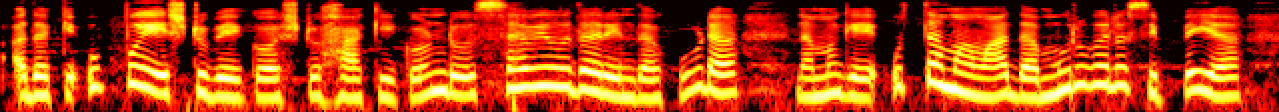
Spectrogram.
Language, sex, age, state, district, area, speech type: Kannada, female, 18-30, Karnataka, Uttara Kannada, rural, spontaneous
